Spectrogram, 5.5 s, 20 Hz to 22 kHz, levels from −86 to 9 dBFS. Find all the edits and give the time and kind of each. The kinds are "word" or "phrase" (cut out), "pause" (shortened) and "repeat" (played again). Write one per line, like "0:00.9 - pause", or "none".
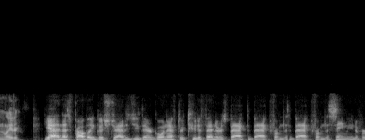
0:04.3 - repeat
